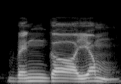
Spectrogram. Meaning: onion (Allium cepa)
- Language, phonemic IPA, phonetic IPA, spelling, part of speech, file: Tamil, /ʋɛŋɡɑːjɐm/, [ʋe̞ŋɡäːjɐm], வெங்காயம், noun, Ta-வெங்காயம்.ogg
